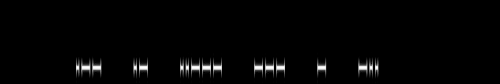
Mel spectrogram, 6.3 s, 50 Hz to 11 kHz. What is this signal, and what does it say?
Morse code, heard as a keyed tone, about 36 wpm, spaced as for 16 wpm, 700 Hz. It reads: WA2OTD
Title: USA Call Signs - 4x Character Spacing - 35wpm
